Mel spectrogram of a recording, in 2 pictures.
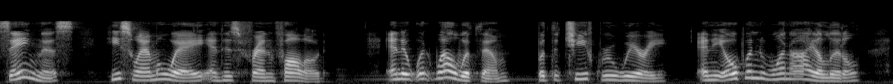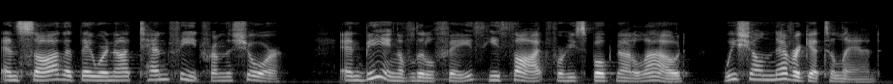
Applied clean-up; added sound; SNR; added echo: neural separator model SepFormer DNS4.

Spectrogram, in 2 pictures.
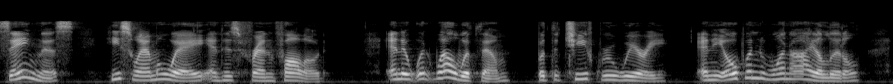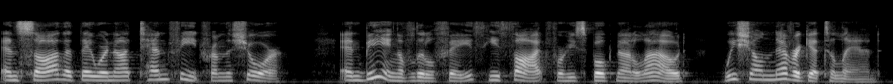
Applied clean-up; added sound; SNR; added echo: none; none; none; none.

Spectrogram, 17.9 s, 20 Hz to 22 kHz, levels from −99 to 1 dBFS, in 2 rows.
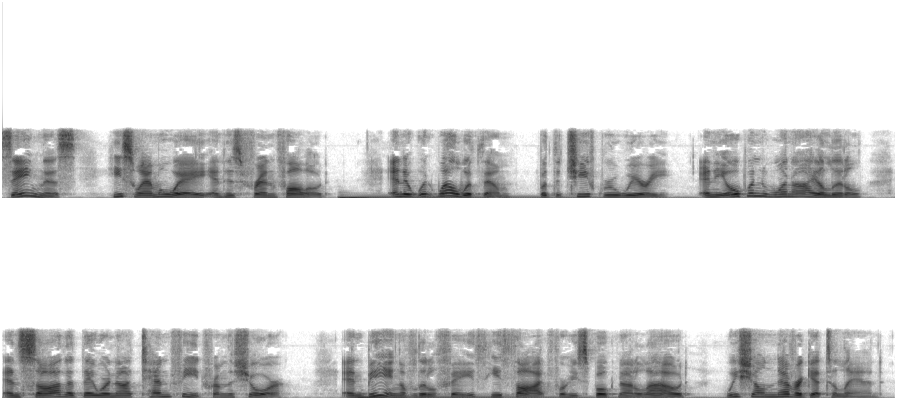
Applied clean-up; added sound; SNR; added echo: none; Bowed string instrument; 15 dB; none.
